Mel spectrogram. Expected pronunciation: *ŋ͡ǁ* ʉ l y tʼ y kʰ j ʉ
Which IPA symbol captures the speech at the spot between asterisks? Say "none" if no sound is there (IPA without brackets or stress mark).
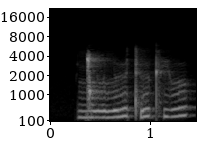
ŋ͡ǀ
